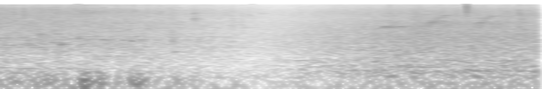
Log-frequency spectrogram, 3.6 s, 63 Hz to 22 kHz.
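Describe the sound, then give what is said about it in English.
Steady outdoor typhoon rain with gusting wind at 10:30 in the morning, a dense continuous hiss with low rumbling buffets that dip briefly midway before swelling back. No one speaks. “The rain has actually calmed down a bit, but it seems like things are about to get pretty bad.”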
